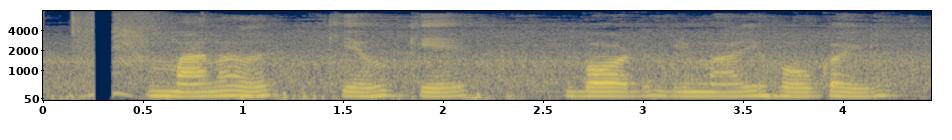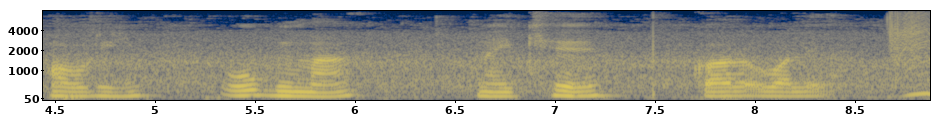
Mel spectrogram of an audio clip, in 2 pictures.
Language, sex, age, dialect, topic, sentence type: Bhojpuri, male, 18-24, Southern / Standard, banking, statement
